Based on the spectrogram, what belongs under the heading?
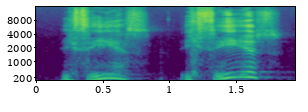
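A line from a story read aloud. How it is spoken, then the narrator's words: Donkey murmuring. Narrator (German): raunte der Esel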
